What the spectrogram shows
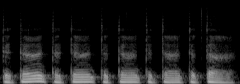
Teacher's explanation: Da-dun is an iambic foot, right? Which means unstressed syllable followed by a stressed syllable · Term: iambic feet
